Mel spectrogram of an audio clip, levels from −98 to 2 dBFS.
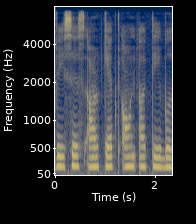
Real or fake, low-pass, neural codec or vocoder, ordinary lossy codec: fake; 7.2 kHz; autoencoder, 48 kHz, 32 numbers a frame, DAC-VAE, trained on Japanese speech; none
